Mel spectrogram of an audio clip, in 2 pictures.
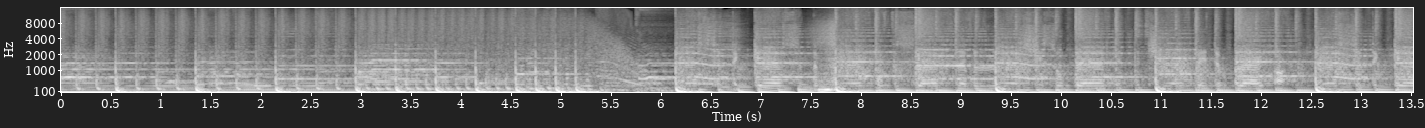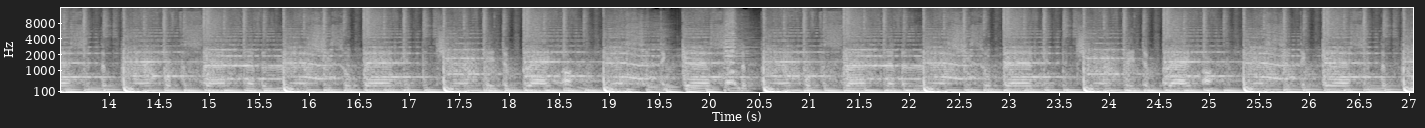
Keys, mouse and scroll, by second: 1.0-2.0 alt+drag, 3.3-3.7 alt+scroll down 1, 4.5 click, 5.5-7.2 alt+drag, 7.9-9.6 click, 14.3 ctrl+0, 15.9 v, 19.3-20.0 drag, 20.9-21.8 typing, 22.4 Return.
